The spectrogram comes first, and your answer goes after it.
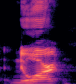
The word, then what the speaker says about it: Newhart: Newhart?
